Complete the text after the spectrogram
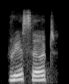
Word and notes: reassert: Indian

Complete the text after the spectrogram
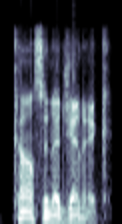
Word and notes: Carcinogenic: British English

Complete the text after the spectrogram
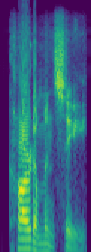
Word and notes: cartomancy: American English

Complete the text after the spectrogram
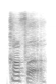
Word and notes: coffer: Indian

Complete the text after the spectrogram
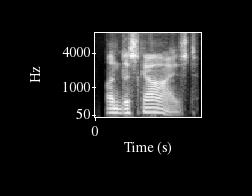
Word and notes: Undisguised: American English

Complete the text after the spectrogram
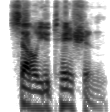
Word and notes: salutation: American English

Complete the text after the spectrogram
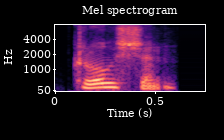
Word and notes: Croatian: Indian

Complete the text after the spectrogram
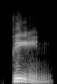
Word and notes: bean: American English

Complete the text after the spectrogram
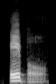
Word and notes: able: American English

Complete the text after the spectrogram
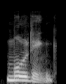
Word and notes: molding: Indian

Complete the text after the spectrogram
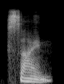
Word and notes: sign: Indian

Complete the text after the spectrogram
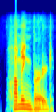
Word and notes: hummingbird: American English

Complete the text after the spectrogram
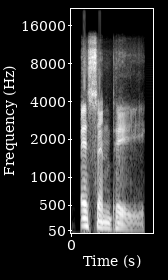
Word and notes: SNP: British English

